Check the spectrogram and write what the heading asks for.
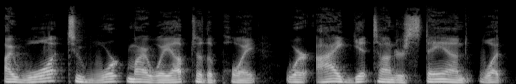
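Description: An American man with a fairly low, slightly mellow voice co-hosts a podcast discussing role-playing games. He speaks unhurriedly and conversationally, laying out his points in long, carefully qualified sentences.

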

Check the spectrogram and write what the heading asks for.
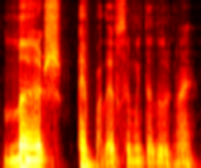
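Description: A man's voice: lowish voice, fairly even intonation, measured pace, a little mellow. A man chatting casually as a podcast host, informal and slangy, often hesitant. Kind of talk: casual chat.

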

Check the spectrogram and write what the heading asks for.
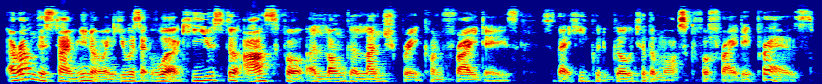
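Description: A man from Malaysia, a researcher giving a prepared public talk, telling his story in a measured way with clear emphasis. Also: on the low side, a bit bright, muffled recording.

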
